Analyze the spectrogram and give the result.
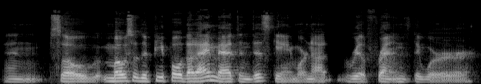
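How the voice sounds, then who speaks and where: A native French speaker from Quebec, Canada, a man in his thirties with a Quebec French accent, is a podcast guest answering interview questions on a call in a casual chat. His mid-range voice moves at a measured pace with vocal fry, and he uses many fillers and restarts.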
